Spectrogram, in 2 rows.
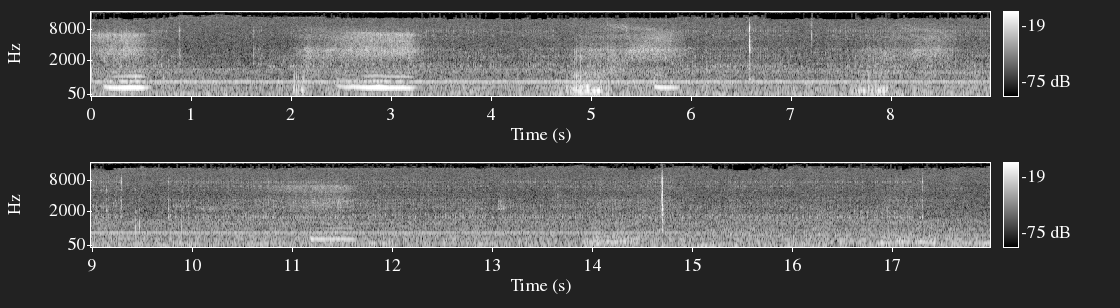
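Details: Snoring in a cat: snuffly breaths with short nasal snorts recurring about 23 times a minute over a faint steady room hum.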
